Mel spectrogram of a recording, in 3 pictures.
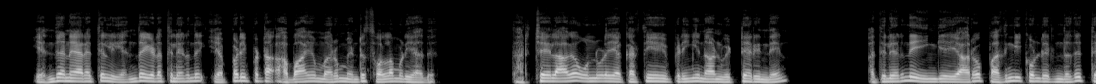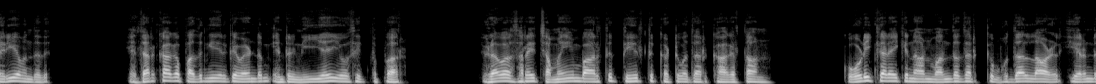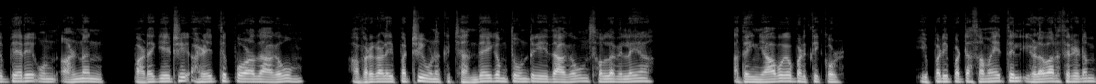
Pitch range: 120-145 Hz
